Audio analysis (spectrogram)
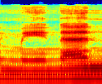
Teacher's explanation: صاد حروف مستعلیہ ہے، پور پڑھا جائے گا، نون کے اوپر کھڑی زبر ہے، ایک الف کی مقدار کے برابر کھینچ کر پڑھیں گے۔ مینن نون مشدد پر غنہ ہوگا، بڑی مد ہے، مد متصل، 4 الف کی مقدار کے برابر کھینچ کر پڑھیں گے۔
